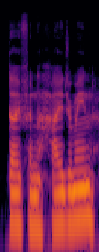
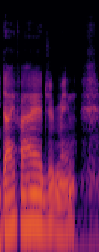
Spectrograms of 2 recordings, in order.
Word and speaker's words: diphenhydramine: Don't ask me how to pronounce that. That's diphenhydramine. Okay, that's not too bad. Diphenhydramine.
